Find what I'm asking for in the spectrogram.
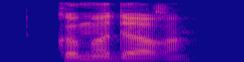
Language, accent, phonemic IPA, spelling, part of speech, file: French, France, /kɔ.mɔ.dɔʁ/, commodore, noun, LL-Q150 (fra)-commodore.wav
- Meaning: commodore, a naval military rank between captain (capitaine de vaisseau or capitaine de croiseur) and rear admiral (contre-amiral)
